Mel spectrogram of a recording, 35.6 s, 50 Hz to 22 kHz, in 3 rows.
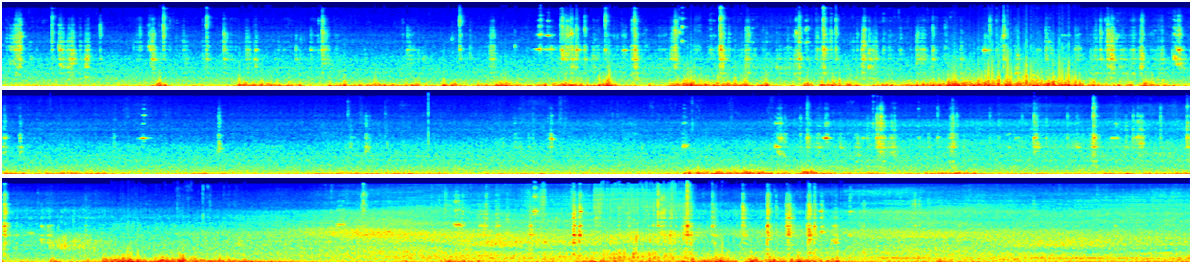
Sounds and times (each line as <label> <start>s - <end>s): cars passing by on the cobblestone crosswalk 0.0s - 35.6s
clanking metallic noises 19.6s - 35.6s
